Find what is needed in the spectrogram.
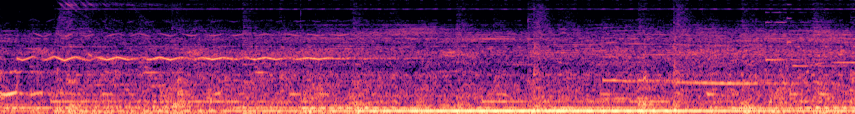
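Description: Experimental synthesizer drone music. A high wavering tone sits over a noisy, hissing bed for the first couple of seconds, then a steady low drone comes in and holds, with a faint sliding tone near the end.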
